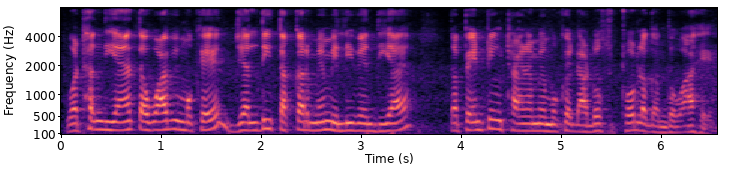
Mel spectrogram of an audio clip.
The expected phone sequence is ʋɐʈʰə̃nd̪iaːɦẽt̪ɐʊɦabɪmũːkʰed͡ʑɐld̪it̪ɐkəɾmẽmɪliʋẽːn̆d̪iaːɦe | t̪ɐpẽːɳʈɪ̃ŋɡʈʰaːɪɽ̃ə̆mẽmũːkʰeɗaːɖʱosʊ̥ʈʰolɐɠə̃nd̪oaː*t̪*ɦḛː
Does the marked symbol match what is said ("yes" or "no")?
no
